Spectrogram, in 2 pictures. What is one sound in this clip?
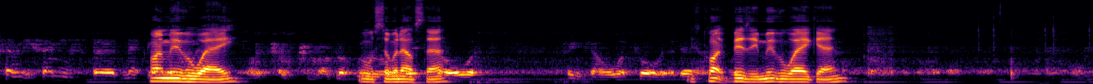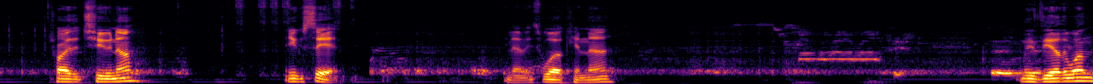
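Radio static hisses and hums steadily between transmissions.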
